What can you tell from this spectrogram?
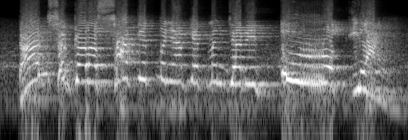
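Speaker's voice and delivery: fervent sermon delivery; forceful preaching. Real, not acted. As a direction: drive it home to the congregation.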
